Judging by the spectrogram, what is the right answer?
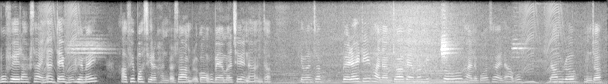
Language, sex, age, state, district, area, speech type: Nepali, female, 18-30, West Bengal, Kalimpong, rural, spontaneous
